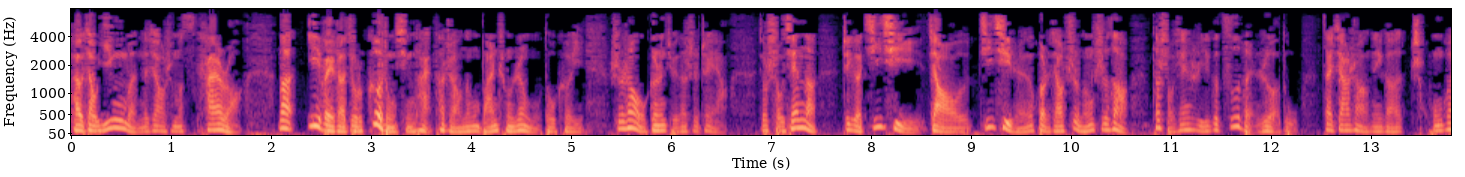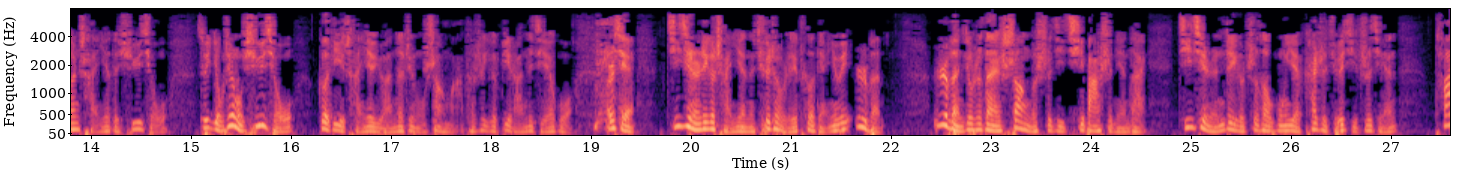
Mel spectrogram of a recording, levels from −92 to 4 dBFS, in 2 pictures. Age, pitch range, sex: 20-39, 95-125 Hz, male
